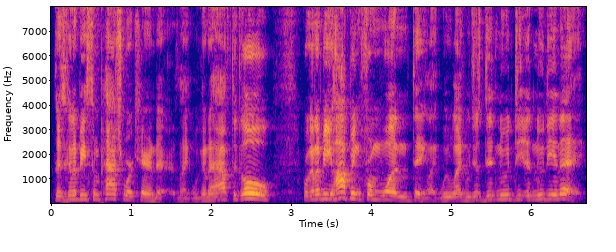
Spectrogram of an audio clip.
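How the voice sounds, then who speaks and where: Talkative man with a higher-pitched voice. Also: expressive, fast, a little mellow. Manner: rambling, talkative, self-correcting. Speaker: co-host of a music reaction show. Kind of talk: casual reaction chat.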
